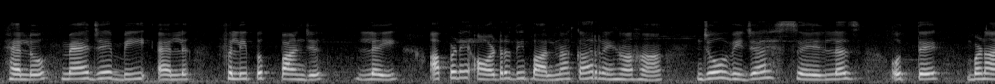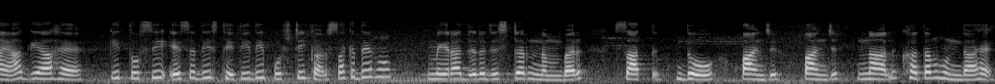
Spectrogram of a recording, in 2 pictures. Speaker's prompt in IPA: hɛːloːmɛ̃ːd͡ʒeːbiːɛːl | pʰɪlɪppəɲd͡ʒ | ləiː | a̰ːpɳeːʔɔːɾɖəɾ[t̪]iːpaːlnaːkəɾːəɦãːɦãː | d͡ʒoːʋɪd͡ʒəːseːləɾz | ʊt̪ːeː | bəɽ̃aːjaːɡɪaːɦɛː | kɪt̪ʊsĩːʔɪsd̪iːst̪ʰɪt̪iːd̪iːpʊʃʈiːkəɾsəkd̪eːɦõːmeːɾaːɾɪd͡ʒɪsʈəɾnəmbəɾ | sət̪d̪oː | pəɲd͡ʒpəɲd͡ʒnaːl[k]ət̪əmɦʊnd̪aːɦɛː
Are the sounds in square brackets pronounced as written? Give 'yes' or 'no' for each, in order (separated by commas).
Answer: no, no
